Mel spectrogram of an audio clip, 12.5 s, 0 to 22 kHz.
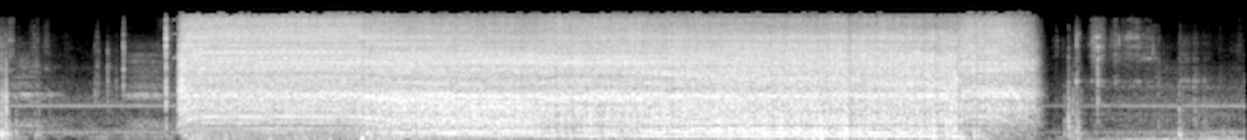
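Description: ValueMax 4-inch 20V cordless mini chainsaw starting up about two seconds in. Its electric motor and chain run at a steady high pitch, then drop lower as the chain bites into a thick timber beam. It saws steadily without stalling for about six seconds, then stops suddenly.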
